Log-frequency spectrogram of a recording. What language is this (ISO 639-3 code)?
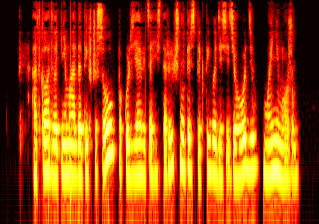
bel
